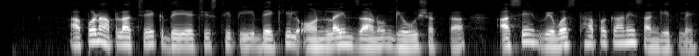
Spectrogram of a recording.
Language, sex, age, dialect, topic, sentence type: Marathi, male, 36-40, Standard Marathi, banking, statement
